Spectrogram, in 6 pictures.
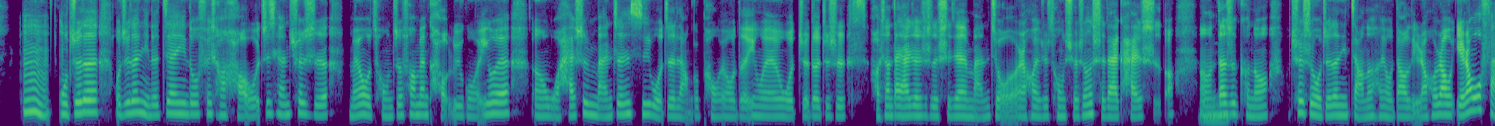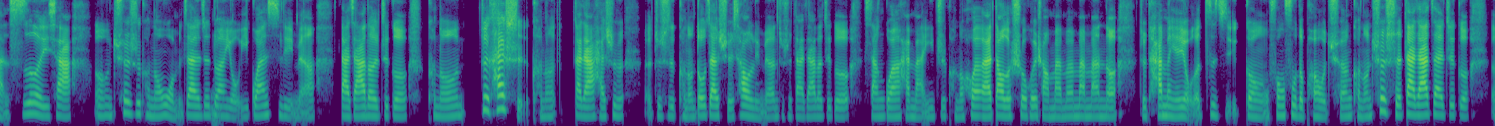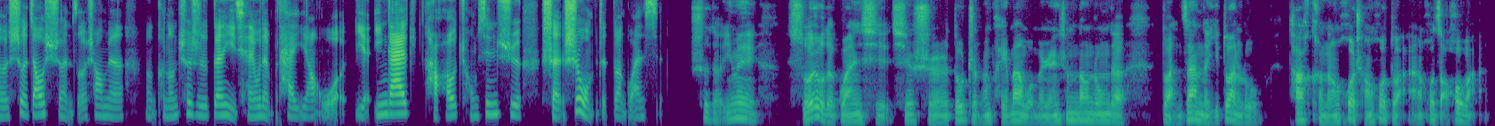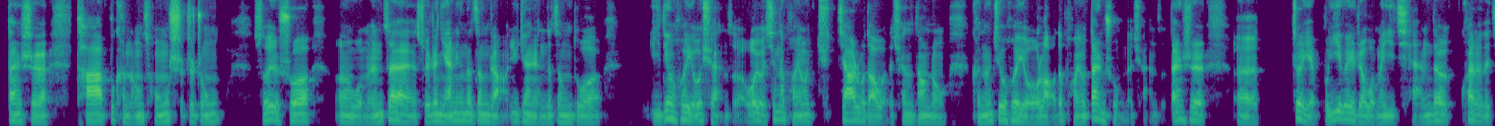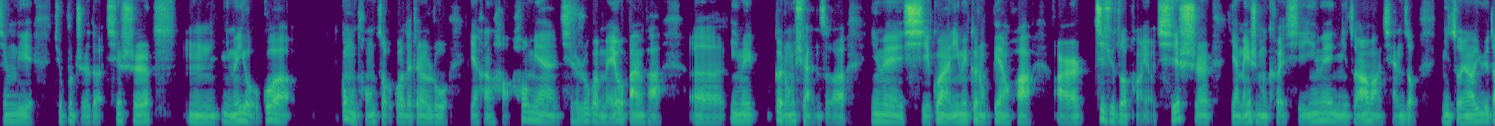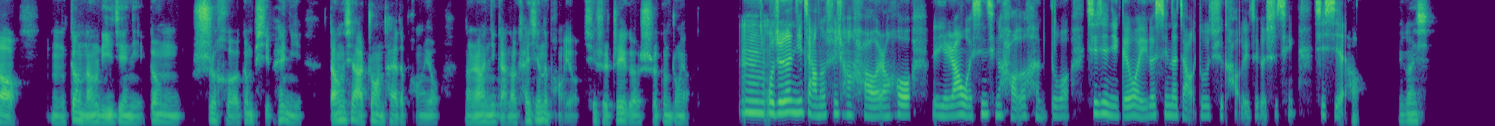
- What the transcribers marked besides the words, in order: teeth sucking; other background noise; sniff; sniff
- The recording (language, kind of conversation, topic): Chinese, advice, 被强迫参加朋友聚会让我很疲惫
